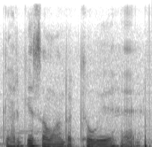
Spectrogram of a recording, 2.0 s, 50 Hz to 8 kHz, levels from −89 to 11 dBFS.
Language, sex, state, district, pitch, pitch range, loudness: Hindi, male, Bihar, Patna, 115 Hz, 105-125 Hz, -16 LUFS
